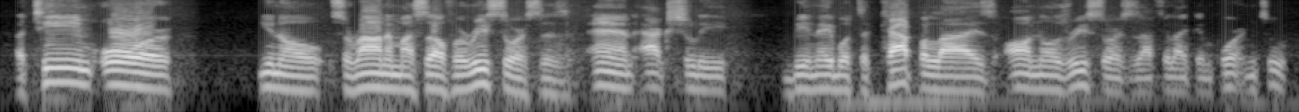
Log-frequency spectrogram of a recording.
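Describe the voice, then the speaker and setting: A man's voice: on the low side, no room sound. A man hosting an interview podcast, encouraging, often turning to his listeners and tacking "man" onto his lines. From Jamaica. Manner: encouraging, talks to listeners, says "man" a lot, loud laughs. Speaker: podcast host. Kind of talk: conversational interview.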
